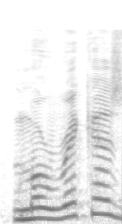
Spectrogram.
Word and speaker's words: Marika's: are the author of marica's best laid plan did i say that right yes you said it right could i could i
